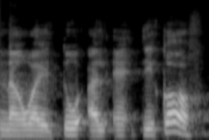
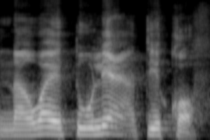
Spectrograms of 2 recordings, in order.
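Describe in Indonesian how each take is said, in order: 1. Artikel diawali hamzah, terpisah. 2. Kata-katanya menyambung tanpa hamzah. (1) "hak betulnya bukan nawaitu al-i'tikaf" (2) "Cara betul bacanya nawaitu li'tikaf"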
